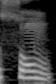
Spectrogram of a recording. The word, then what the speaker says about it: सोम: तो सोमा जरूर लिखा है पर वो सोम, उसको प्रोनाउंस सोम ही किया जाता है।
